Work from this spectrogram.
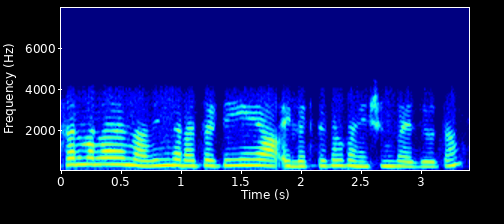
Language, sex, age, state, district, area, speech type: Marathi, female, 45-60, Maharashtra, Nagpur, urban, conversation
